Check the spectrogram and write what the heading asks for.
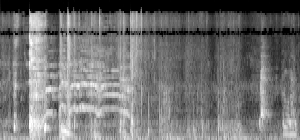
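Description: A rooster crowing once, a pitched call of about a second and a half that rises, holds and falls away, just after a short loud noise about half a second in.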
